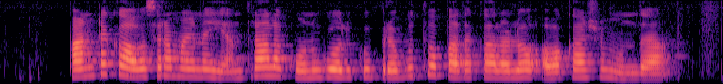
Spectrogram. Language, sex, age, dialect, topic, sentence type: Telugu, female, 60-100, Central/Coastal, agriculture, question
